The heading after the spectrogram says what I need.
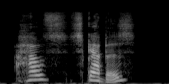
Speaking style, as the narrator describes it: Hermione asked timidly

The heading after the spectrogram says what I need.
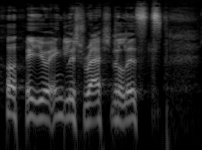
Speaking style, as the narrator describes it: laughed Klaus

